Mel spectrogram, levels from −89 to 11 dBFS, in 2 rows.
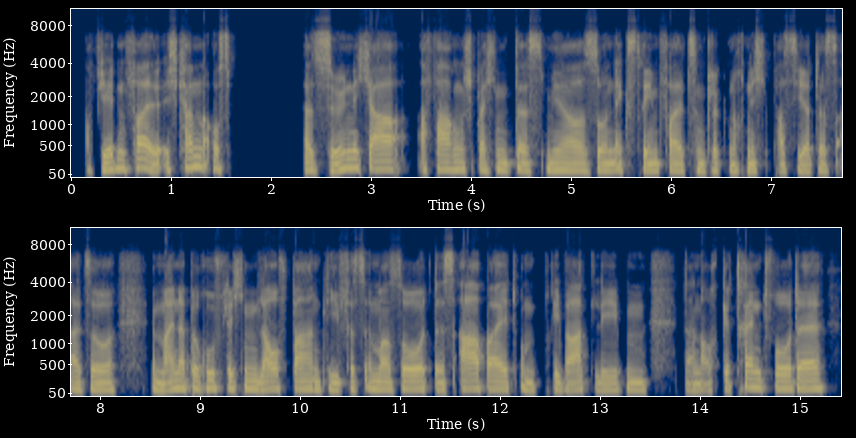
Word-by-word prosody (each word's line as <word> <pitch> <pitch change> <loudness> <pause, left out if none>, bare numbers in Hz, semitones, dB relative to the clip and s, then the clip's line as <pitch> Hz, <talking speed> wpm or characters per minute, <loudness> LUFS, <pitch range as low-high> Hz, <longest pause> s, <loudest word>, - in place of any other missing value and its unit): Auf - - -10
jeden 115 +4 +1
Fall. 125 -6 +2
Ich 100 - 0
kann 145 +2 +2
aus 120 -6 -2 0.7
persönlicher 115 +4 +2
Erfahrung 110 0 0
sprechen, 105 -1 -1
dass 100 -1 0
mir 100 -1 +1
so 100 +3 0
'n 100 0 0
Extremfall 95 -1 0
zum 95 - -1
Glück 100 -1 -4
noch 90 +1 -4
nicht 95 0 -2
passiert 90 0 -2
ist. 90 -1 -1
Also, 95 0 0 0.4
in - - -1
meiner 105 +5 +3
beruflichen 110 -2 -1
Laufbahn 105 0 +1
lief 95 0 -3
es 105 - -2
immer 105 -1 +1
so, 105 +2 +2
dass 95 -2 -1
Arbeit 105 -1 +2
und 95 -4 -4
Privatleben 95 0 -1 0.3
dann - - -2
auch - - -2
getrennt 125 -3 0
wurde, 110 +1 +2
100 Hz, 145 wpm, -21 LUFS, 95-110 Hz, 0.7 s, meiner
